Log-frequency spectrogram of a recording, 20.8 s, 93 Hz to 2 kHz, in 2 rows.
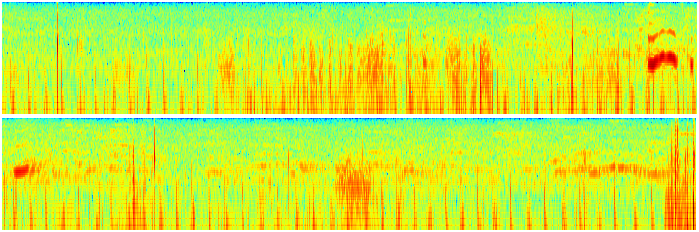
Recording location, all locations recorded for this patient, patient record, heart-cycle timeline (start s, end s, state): mitral valve (MV)
aortic valve (AV)+pulmonary valve (PV)+tricuspid valve (TV)+mitral valve (MV)
#Age: Child
#Sex: Male
#Height: 108.0 cm
#Weight: 19.0 kg
#Pregnancy status: False
#Murmur: Absent
#Murmur locations: nan
#Most audible location: nan
#Systolic murmur timing: nan
#Systolic murmur shape: nan
#Systolic murmur grading: nan
#Systolic murmur pitch: nan
#Systolic murmur quality: nan
#Diastolic murmur timing: nan
#Diastolic murmur shape: nan
#Diastolic murmur grading: nan
#Diastolic murmur pitch: nan
#Diastolic murmur quality: nan
#Outcome: Abnormal
#Campaign: 2015 screening campaign
0.00	11.30	unannotated
11.30	11.38	S1
11.38	11.53	systole
11.53	11.60	S2
11.60	11.81	diastole
11.81	11.88	S1
11.88	12.03	systole
12.03	12.09	S2
12.09	12.30	diastole
12.30	12.37	S1
12.37	12.51	systole
12.51	12.57	S2
12.57	12.77	diastole
12.77	12.84	S1
12.84	13.00	systole
13.00	13.08	S2
13.08	13.26	diastole
13.26	13.33	S1
13.33	13.50	systole
13.50	13.57	S2
13.57	13.75	diastole
13.75	13.84	S1
13.84	13.99	systole
13.99	14.07	S2
14.07	14.27	diastole
14.27	14.36	S1
14.36	14.51	systole
14.51	14.59	S2
14.59	14.80	diastole
14.80	14.89	S1
14.89	15.06	systole
15.06	15.13	S2
15.13	20.85	unannotated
